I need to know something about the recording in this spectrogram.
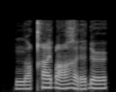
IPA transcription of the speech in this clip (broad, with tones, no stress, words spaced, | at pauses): nɔ˩˥ qʰɛ˦˥ɓɑ˩˥ʁə˩ɾə˦˥ ɗə˞˦˥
